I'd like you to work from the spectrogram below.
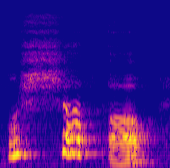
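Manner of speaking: high, slow, drawn-out mock brush-off; retorting to the former manager with a high, slow scoff; mock dismissive. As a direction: stretch it out high and scoffing, teasing a friend. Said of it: "then I was like".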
